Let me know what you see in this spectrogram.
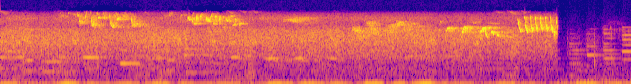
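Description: Small birds chirping and twittering in quick high calls over a steady hiss, which cuts off abruptly near the end.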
